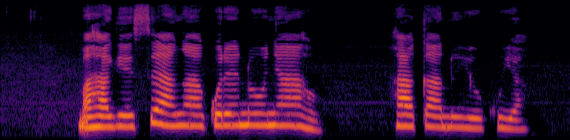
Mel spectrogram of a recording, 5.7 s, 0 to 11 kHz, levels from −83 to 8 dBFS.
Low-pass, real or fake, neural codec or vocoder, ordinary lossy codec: 9.9 kHz; fake; vocoder, 48 kHz, 128 mel bands, Vocos; none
